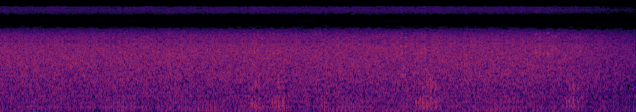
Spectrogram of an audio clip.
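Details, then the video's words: Niku, a pet cat, purrs steadily in a low, continuous rumble, with soft short mew-like sounds rising over the purr about three times, roughly every one and a half seconds. "Listen to his vigorous curr and funny mew!"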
